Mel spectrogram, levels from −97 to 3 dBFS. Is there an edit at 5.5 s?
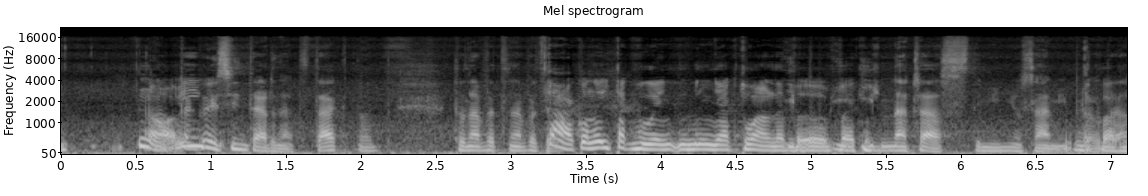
yes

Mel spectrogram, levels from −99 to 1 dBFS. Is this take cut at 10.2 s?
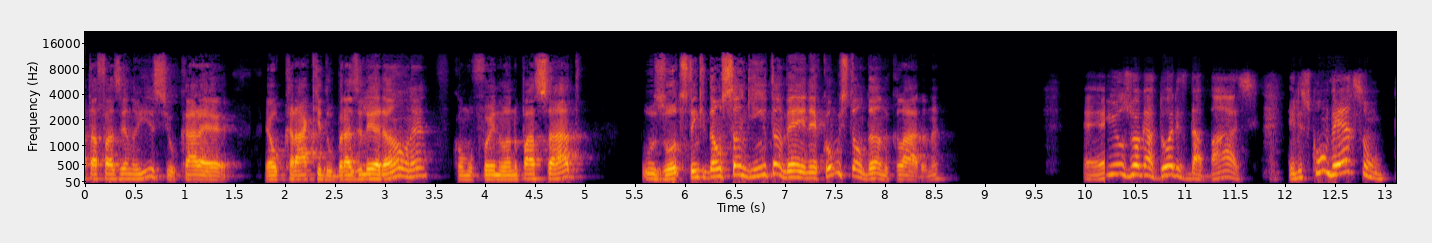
yes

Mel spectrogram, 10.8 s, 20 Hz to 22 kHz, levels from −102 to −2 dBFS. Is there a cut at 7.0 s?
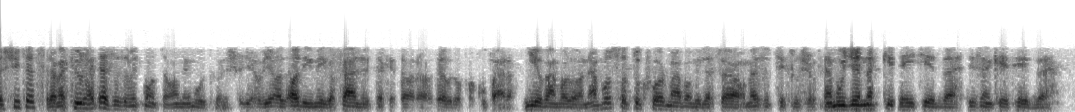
yes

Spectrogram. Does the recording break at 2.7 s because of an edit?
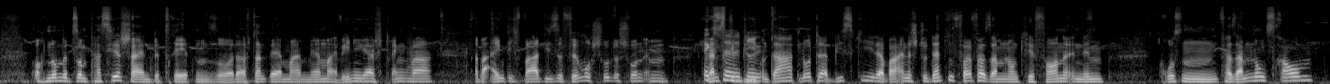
yes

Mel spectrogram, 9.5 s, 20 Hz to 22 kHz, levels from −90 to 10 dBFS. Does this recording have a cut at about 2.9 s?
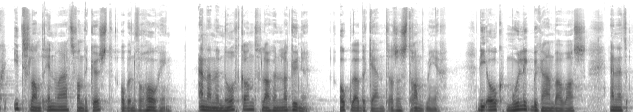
yes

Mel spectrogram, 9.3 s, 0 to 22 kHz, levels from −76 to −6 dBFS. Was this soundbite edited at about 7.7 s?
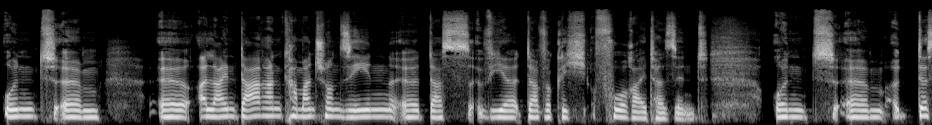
no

